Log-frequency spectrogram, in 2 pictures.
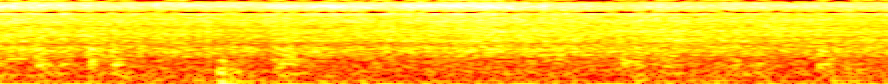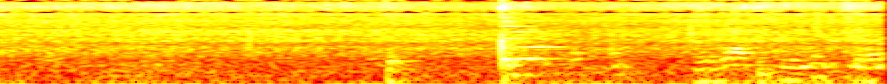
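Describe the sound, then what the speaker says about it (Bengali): Leafy greens sizzling and frying in a pan, cooked with fish head, a steady close hiss running throughout with a brief clatter near the end. "শাকটা দিয়ে দিল, শাকটা দিয়ে মরিয়ে নিচ্ছে"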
